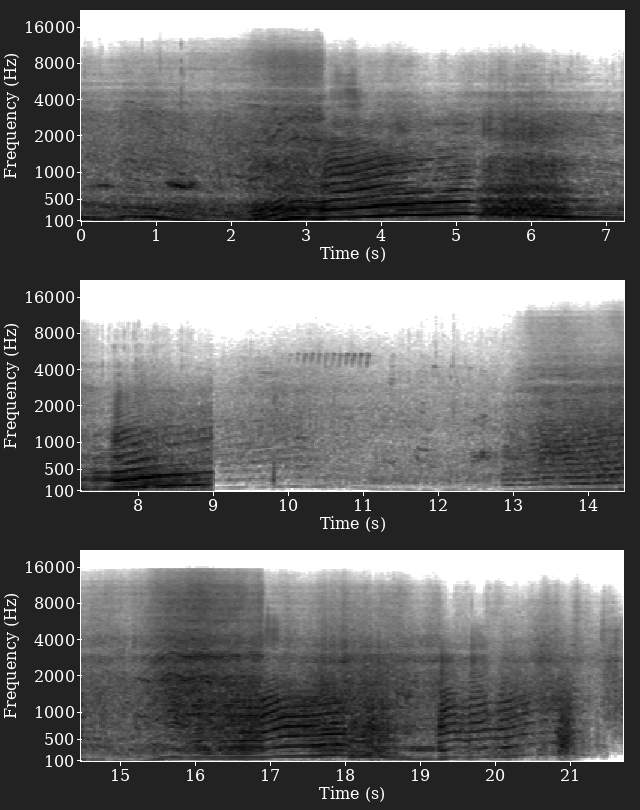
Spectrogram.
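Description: A rally car engine revs hard, rising and falling in pitch as the car accelerates and brakes.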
